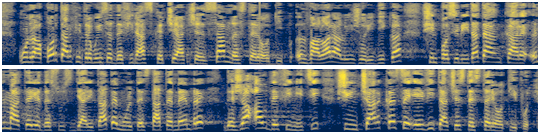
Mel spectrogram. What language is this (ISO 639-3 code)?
ron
